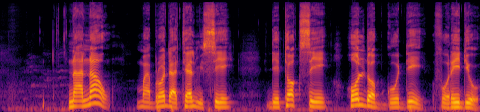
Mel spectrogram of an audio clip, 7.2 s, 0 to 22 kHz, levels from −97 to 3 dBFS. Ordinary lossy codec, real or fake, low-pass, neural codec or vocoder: none; real; none; none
